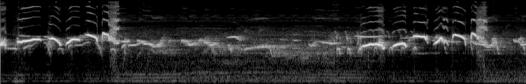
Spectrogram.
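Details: Vigorous song of a Kalimantan Oriental magpie-robin, used to draw answers from other magpie-robins; bursts of loud, fast, buzzy-edged notes alternate with softer twittering whistles in a varied, continuous stream.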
